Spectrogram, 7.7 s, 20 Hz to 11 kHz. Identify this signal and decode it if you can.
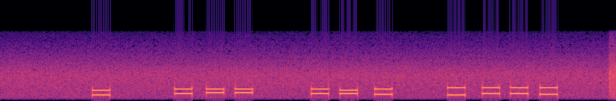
DTMF, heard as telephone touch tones, dialled by hand, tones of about 220 ms, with a squelch burst at the end. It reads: 1 800 875 3996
